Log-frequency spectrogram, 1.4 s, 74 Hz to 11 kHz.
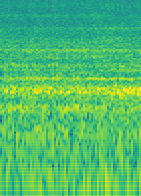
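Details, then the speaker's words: Cheap Chinese clone diesel heater after the off button is pressed: the fuel pump clicking has stopped and a smooth, even fan rush continues; a normal 2 to 3 minute cool-down cycle. "The heater, you must never cut the power off to these immediately. You must let them go through their cooling down cycle, which can take 2 to 3 minutes."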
